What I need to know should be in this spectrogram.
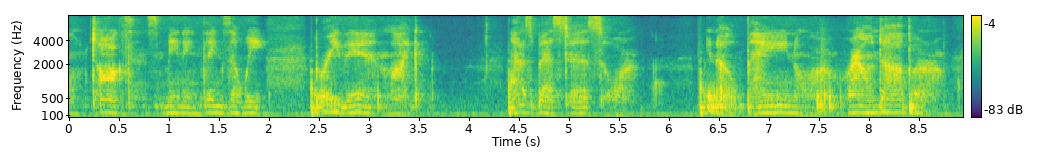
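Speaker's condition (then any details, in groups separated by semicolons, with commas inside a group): Laryngectomy; hoarse after intubation, speech therapy helped little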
